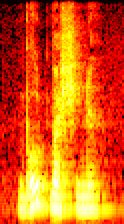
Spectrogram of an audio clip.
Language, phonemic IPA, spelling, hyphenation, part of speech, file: Dutch, /ˈbrut.maːˌʃi.nə/, broedmachine, broed‧ma‧chi‧ne, noun, Nl-broedmachine.ogg
- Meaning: an incubator, especially for eggs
